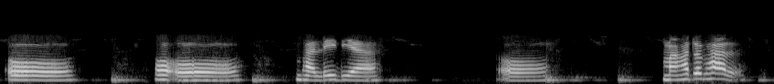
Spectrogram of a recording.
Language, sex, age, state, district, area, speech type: Assamese, female, 30-45, Assam, Tinsukia, urban, conversation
